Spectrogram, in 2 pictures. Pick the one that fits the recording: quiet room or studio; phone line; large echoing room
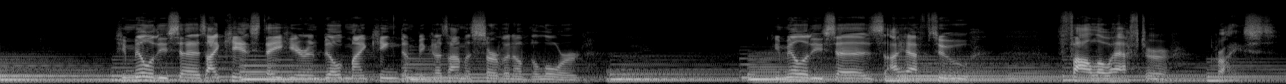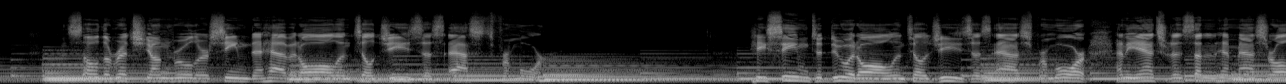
large echoing room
